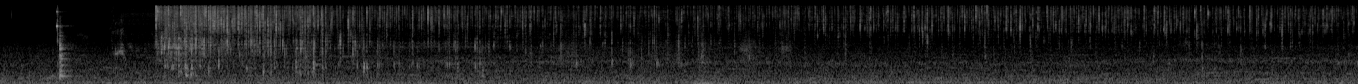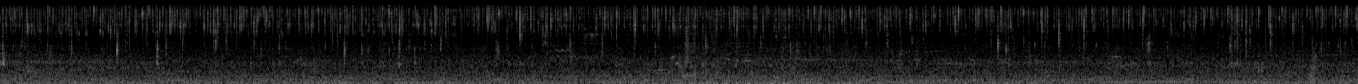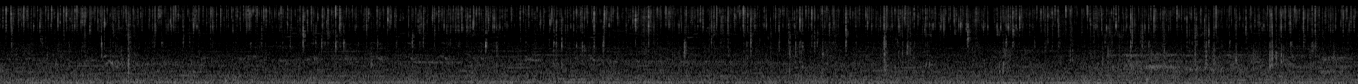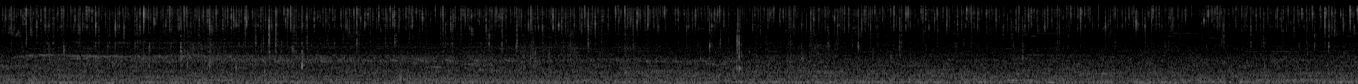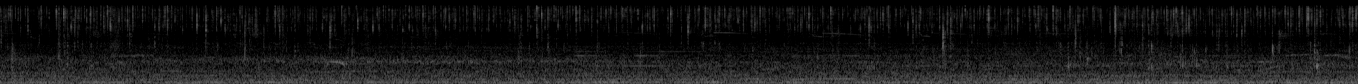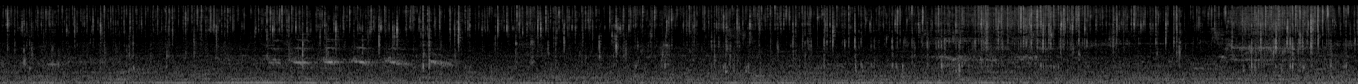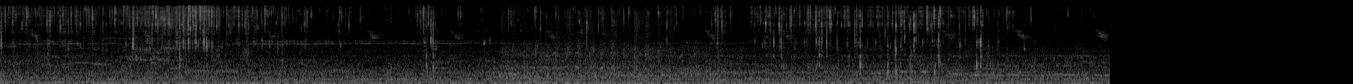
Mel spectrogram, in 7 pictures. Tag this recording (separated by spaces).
porto water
